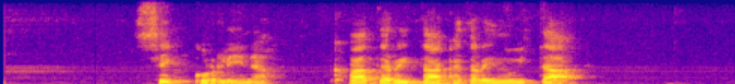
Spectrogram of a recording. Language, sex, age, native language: Icelandic, male, 30-39, Icelandic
